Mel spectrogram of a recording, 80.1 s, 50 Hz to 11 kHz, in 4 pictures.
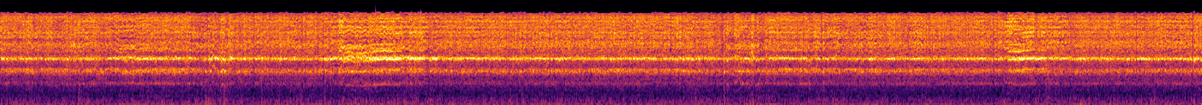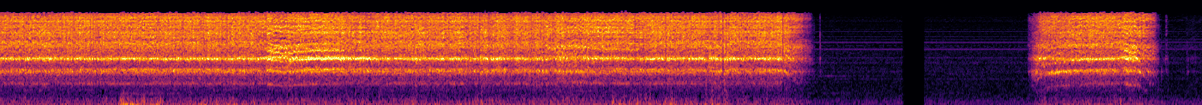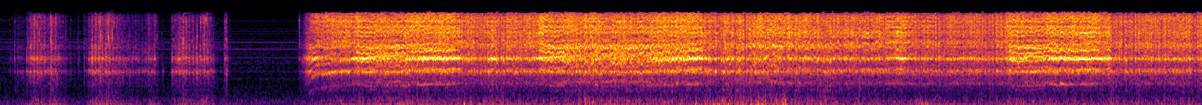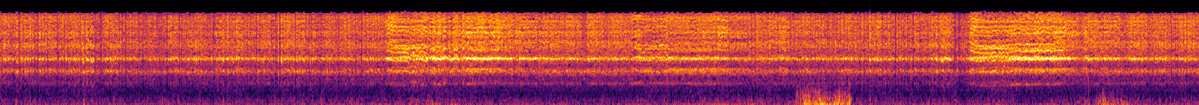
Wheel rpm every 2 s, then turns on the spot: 160, 160, 160, 160, 160, 160, 160, 160, 160, 160, 160, 160, 160, 160, 160, 160, 120, 0, 40, 110, 10, 20, 50, 160, 160, 160, 160, 160, 160, 160, 160, 160, 160, 160, 160, 160, 160, 160, 160, 160.
40-44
